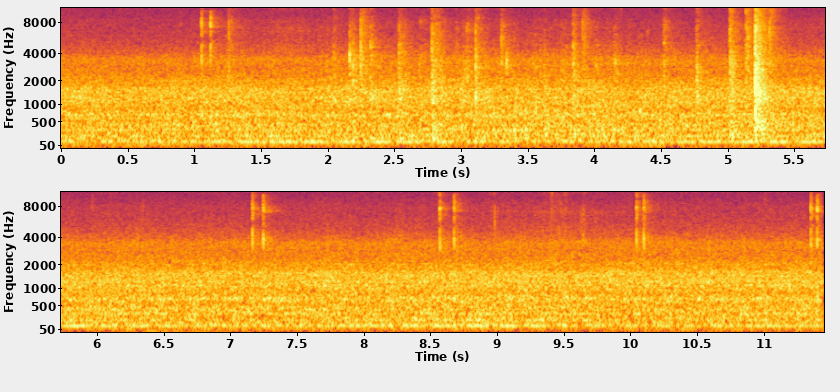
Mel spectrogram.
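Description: Near silence with faint, irregular clicks of a computer keyboard and mouse as names are typed into a spreadsheet; one click about five seconds in is a little louder.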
